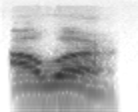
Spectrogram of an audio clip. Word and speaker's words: hour: cara baca ya tadi sudah saya jelaskan kayak hour tulisannya Ha Tapi bacanya A jadi n nah ini tulisannya you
